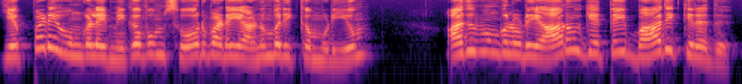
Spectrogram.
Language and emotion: Tamil, angry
